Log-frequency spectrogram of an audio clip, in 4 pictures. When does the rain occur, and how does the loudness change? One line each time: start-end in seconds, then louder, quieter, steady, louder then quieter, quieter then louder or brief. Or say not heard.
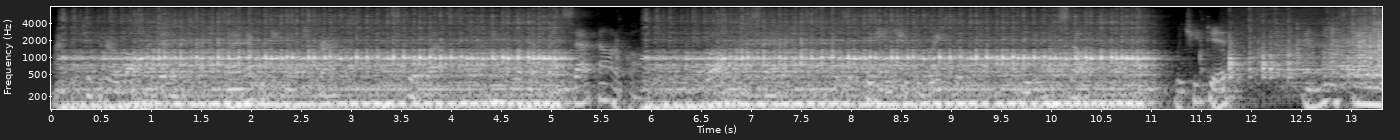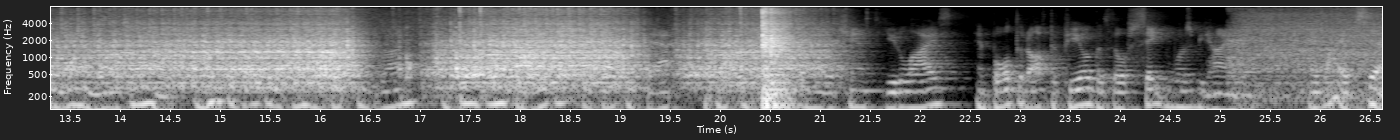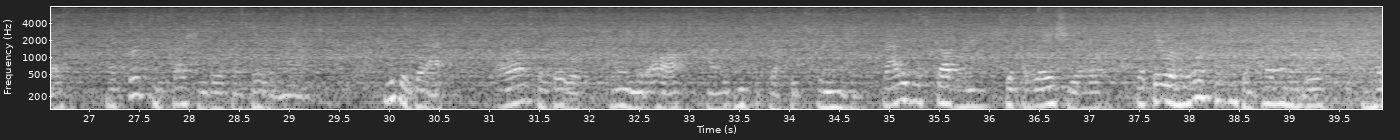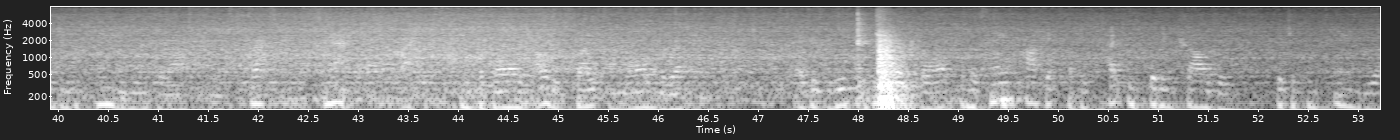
25.1-53.1 louder then quieter.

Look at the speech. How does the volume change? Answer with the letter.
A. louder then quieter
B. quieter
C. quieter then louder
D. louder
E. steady
D.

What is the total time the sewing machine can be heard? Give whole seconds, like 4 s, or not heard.
21 s.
